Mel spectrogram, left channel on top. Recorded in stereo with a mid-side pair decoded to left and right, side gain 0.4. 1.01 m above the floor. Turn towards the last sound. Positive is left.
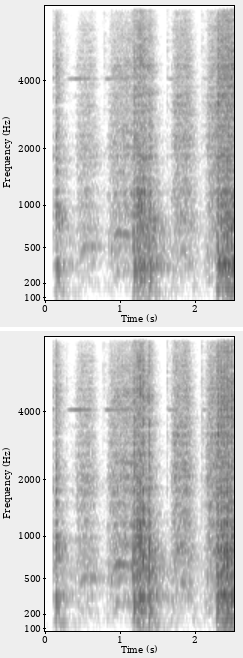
turn(degrees=-70)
